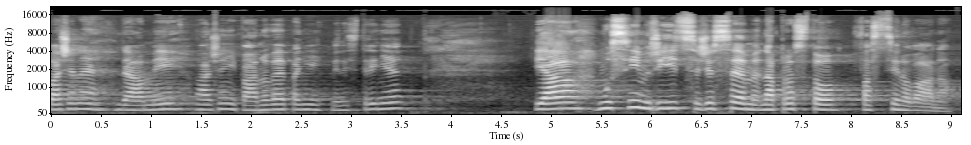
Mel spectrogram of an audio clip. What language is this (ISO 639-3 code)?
ces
